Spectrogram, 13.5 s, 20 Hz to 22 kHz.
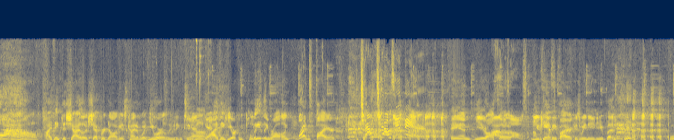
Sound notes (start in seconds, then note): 6.6 laughs; 12.2 laughs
